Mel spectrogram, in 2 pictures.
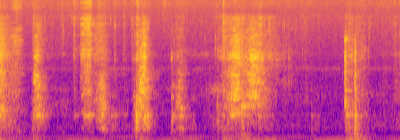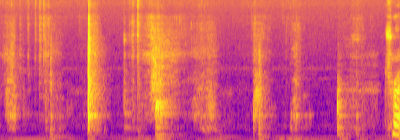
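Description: Wooden spoon stirring rice and ground beef in a skillet: irregular light taps and clicks of the spoon against the pan, with a few soft scraping strokes.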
